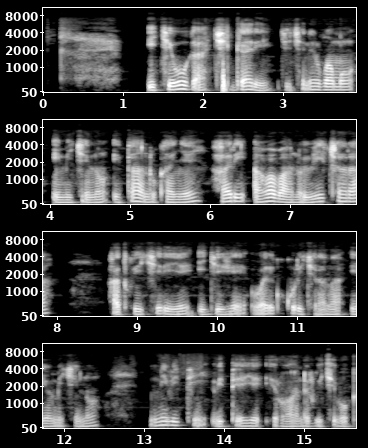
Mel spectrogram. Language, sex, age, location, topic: Kinyarwanda, male, 18-24, Kigali, government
